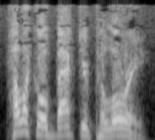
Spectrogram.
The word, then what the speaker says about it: Helicobacter pylori: Sulforaphane killed helicopter pilots. How do you say that? Helicobacter pylori.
